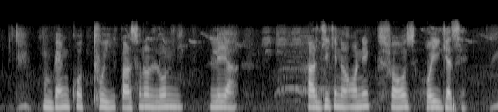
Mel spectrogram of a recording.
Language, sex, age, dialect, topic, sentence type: Bengali, male, 18-24, Rajbangshi, banking, statement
